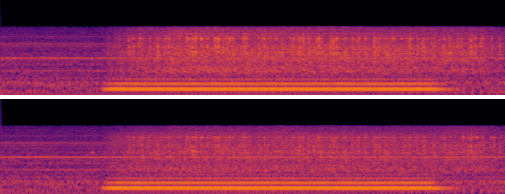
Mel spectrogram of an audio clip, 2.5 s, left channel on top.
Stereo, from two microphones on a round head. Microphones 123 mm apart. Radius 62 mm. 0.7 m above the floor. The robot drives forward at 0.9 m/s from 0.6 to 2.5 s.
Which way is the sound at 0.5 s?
85° right.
